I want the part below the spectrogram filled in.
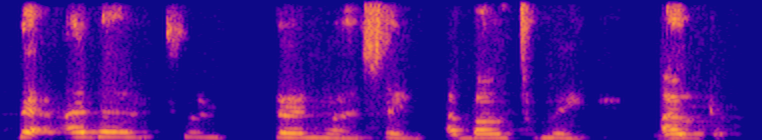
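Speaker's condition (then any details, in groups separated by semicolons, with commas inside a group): Cerebral palsy; from birth in Kenya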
